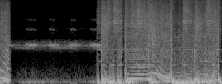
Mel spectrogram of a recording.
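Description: The music breaks off and a cricket chirps alone, about two or three chirps a second, for nearly two seconds; then electronic music comes back in for the rest.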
